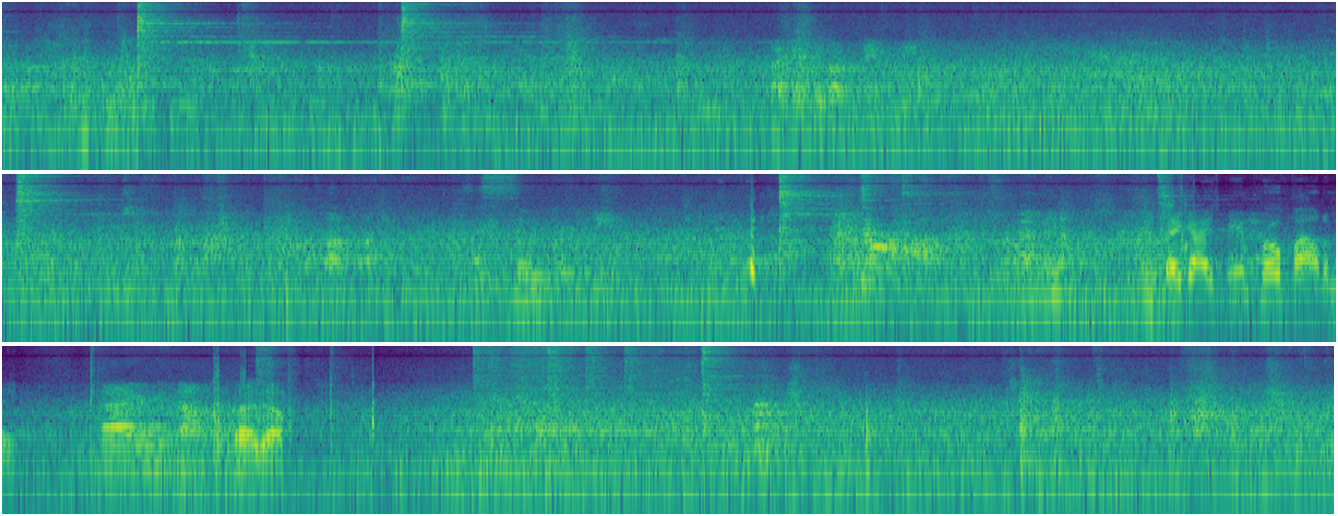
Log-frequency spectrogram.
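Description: Swords clash and clatter sharply.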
